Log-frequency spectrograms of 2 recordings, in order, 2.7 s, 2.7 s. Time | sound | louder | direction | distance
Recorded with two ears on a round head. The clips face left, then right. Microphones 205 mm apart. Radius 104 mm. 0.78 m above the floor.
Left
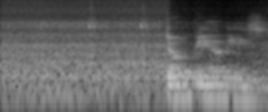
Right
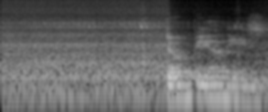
1.7 | a man speaking | even | centre (ahead or behind) | 1.8 m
